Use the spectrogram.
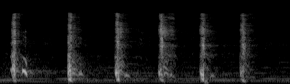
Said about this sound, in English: I just scatter it in the air. You see that? Some of you will be sitting down nicely like this lady, and some of you will start coughing now.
